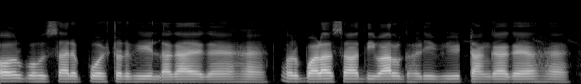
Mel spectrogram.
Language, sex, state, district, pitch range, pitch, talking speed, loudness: Hindi, male, Jharkhand, Palamu, 125-130 Hz, 130 Hz, 165 wpm, -20 LUFS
